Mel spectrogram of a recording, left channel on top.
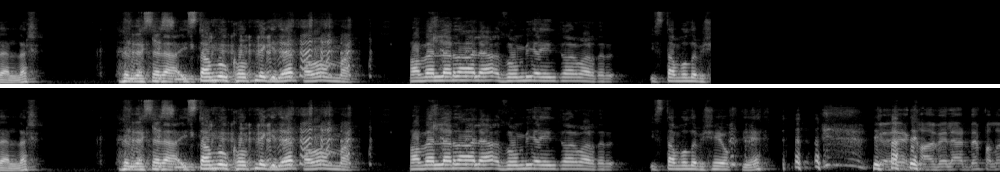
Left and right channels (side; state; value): left; drops out; at 7.2 s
